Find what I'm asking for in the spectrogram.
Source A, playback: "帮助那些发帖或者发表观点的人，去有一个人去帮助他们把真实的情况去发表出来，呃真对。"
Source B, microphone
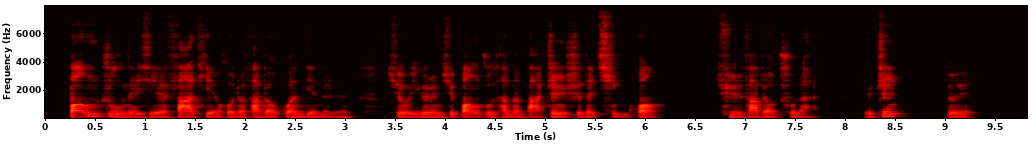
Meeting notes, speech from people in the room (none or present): none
